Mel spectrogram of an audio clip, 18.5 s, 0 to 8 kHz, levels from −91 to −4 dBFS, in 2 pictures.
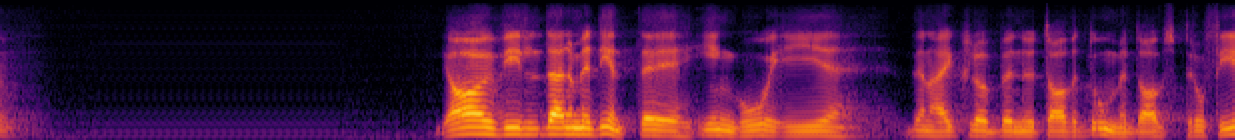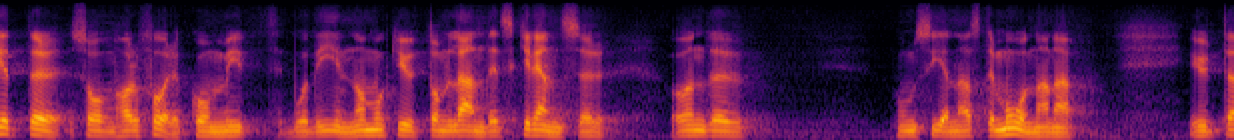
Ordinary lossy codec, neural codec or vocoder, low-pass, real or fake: none; codec, 16 kHz, about 1 kbps, DyCAST, with the encoder's durations; 7.2 kHz; fake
